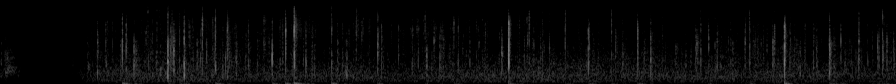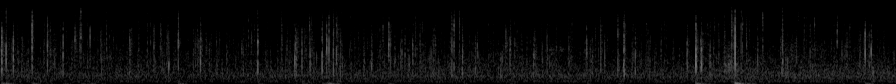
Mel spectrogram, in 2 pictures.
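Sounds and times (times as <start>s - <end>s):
wood fire crackling: 0.0s - 17.9s.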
